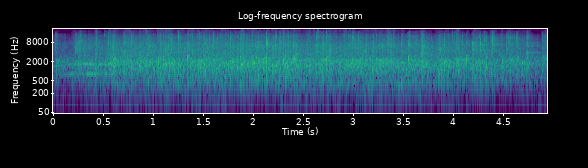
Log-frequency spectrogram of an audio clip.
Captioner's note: audience applauding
